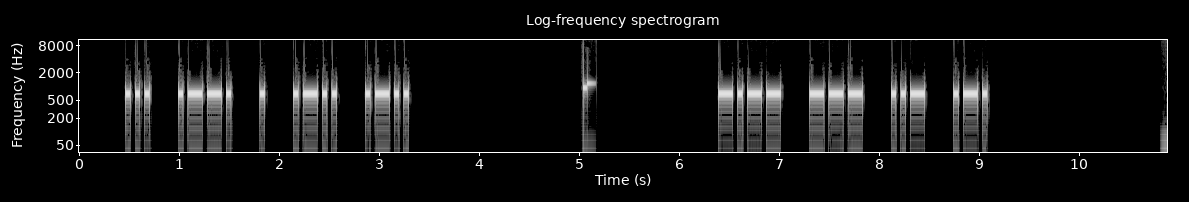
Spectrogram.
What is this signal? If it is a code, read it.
Morse code, heard as a keyed tone, about 25 wpm, spaced as for 18 wpm, 690 Hz. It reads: SPELL YOUR
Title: 2x Character Spacing - Top 500 Words - 25wpm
